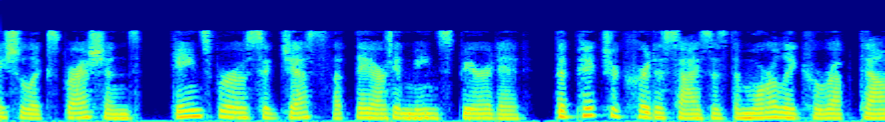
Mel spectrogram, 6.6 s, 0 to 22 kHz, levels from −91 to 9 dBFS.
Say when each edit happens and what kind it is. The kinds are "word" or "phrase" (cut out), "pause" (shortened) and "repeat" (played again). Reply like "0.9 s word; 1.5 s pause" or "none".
2.9 s word; 4.0 s pause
